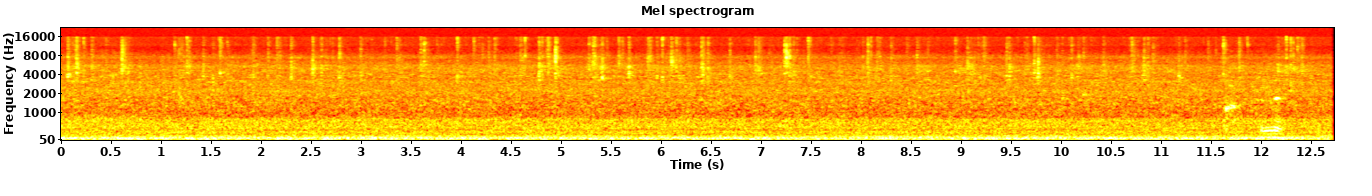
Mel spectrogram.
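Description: Fingers rustle and scratch softly close by.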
